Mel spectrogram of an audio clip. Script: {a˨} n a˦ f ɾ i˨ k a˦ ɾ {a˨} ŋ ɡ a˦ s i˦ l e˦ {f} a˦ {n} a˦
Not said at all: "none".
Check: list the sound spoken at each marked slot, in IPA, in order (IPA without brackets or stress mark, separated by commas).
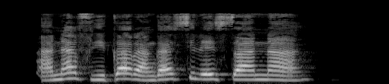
a˨, a˨, s, n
